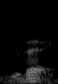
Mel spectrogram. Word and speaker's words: Rivay: call your brand Rivet, but the French would pronounce it Rivay.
